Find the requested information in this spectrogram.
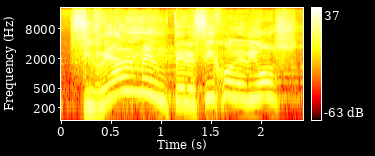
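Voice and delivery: high mocking devil voice; devil taunting. The devil doubting Jesus, high and mocking. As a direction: needle him with a sly high whine. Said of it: "Y le dice".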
